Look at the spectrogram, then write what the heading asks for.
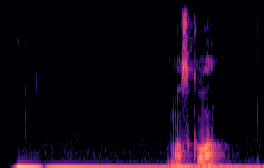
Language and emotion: Russian, neutral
